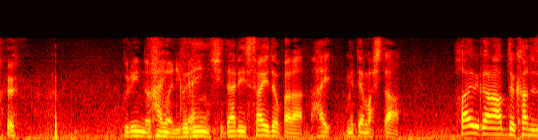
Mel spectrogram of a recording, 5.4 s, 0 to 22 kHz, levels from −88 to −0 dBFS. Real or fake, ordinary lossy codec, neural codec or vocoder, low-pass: fake; none; codec, 16 kHz, 2 kbps, X-Codec, WavLM features, trained on Multilingual LibriSpeech; 7.2 kHz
